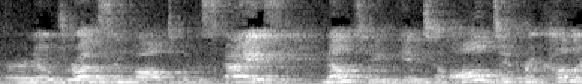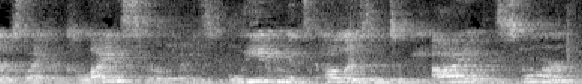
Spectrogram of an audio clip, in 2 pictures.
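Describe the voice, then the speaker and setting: A woman performing a dramatic first-person story reading live, with expressive, deliberate phrasing. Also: fairly high pitch. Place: live stage reading in a museum hall. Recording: very echoey room, distant mic, noisy.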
